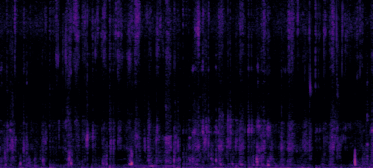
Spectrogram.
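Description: Close-up eating by hand: fingers squishing and mixing rice and curry on a plate, with wet chewing and lip-smacking heard as a run of small clicks. Two sharper clicks stand out, about two seconds in and near the end.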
